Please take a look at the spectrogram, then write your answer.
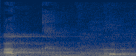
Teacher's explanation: Huruf sin kita sukunkan, as, keluar udaranya. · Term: hamas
